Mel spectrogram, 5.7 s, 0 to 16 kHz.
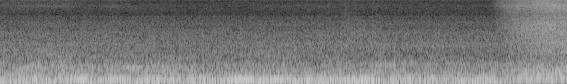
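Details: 2019-2022 Nissan Kicks driving with a low, steady drone under road rumble; rear wheel hub bearing humming, fixed by rear hub bearing replacement; rear wheel bearing hum.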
